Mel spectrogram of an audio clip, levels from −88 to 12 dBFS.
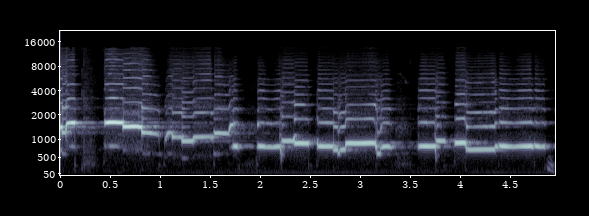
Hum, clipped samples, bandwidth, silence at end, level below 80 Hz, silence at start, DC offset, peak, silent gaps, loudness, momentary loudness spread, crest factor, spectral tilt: none; under 0.1%; 12 kHz; 0.05 s; -88 dBFS; 0 s; under 0.1%; -2 dBFS; none; -15 LUFS; 16 LU; 14 dB; 2 dB/octave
